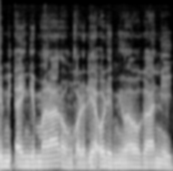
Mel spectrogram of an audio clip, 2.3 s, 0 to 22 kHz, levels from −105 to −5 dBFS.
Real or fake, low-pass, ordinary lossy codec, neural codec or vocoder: fake; 19.8 kHz; none; vocoder, 44.1 kHz, 128 mel bands, Pupu-Vocoder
